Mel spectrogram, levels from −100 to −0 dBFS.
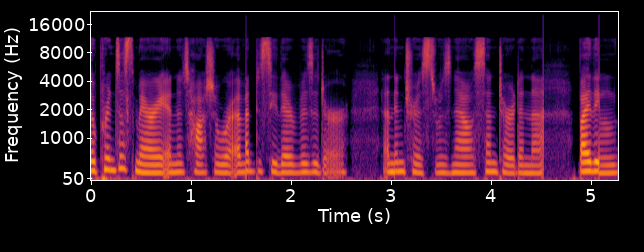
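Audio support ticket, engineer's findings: Compressed frames skipped, four spots: 1.56 s, 3.04 s, 4.53 s, 5.09 s. Speech jumps ahead by about half a second, then about 0.7 s, 0.7 s and 0.4 s. Jump sizes fit whole frames of about 93 ms. Decoder input side: frames missing from the file or rejected as damaged.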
